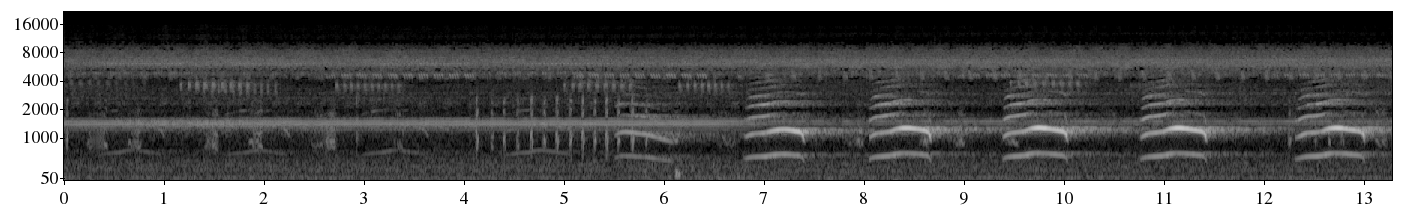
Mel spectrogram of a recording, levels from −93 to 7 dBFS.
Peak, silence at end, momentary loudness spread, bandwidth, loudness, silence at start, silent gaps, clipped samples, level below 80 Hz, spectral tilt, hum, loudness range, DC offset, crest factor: -14 dBFS; 0 s; 16 LU; 13 kHz; -30 LUFS; 0 s; none; under 0.1%; -66 dBFS; 0.5 dB/octave; none; 12 LU; under 0.1%; 18 dB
